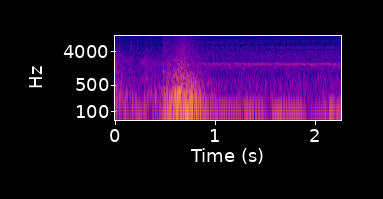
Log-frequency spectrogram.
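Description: A single dull thump about half a second in, followed by a steady low hum, with background music.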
